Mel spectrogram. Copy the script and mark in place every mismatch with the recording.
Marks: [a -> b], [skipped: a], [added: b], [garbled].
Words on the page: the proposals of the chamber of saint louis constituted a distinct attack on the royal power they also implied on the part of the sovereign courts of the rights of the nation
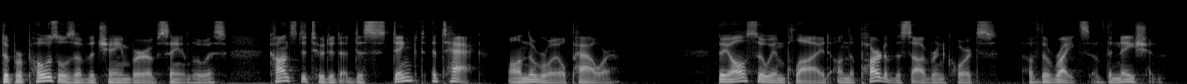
the proposals of the chamber of saint louis constituted a distinct attack on the royal power they also implied on the part of the sovereign courts of the rights of the nation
